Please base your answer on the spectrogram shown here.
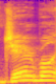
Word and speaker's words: Jerbo: Okay, so apparently it was Jerbo and Julius' first Ludum Dare pronunciation, like the animal gerbil, but with a bow, Jerbo.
